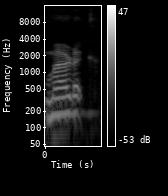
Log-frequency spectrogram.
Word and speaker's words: Murdaugh: He pronounces his name Alec Murdaugh, which is apparently because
